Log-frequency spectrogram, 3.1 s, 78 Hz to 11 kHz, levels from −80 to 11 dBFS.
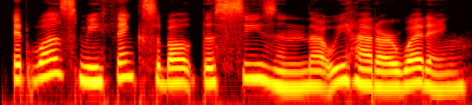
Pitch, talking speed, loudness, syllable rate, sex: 225 Hz, 210 wpm, -15 LUFS, 5.0 syllables/s, female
